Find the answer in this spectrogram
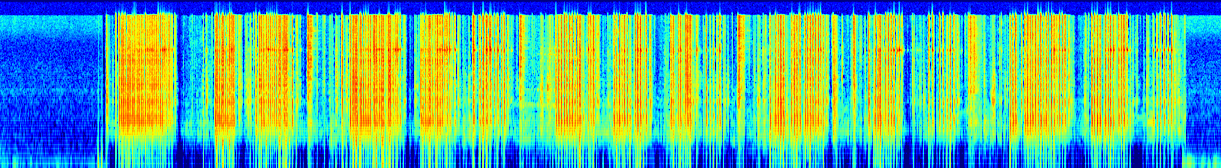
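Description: Copper pipe pieces being squeezed flat with pliers on a steel block: a rapid run of short, irregular metallic squeaks and scrapes starting about a second in.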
